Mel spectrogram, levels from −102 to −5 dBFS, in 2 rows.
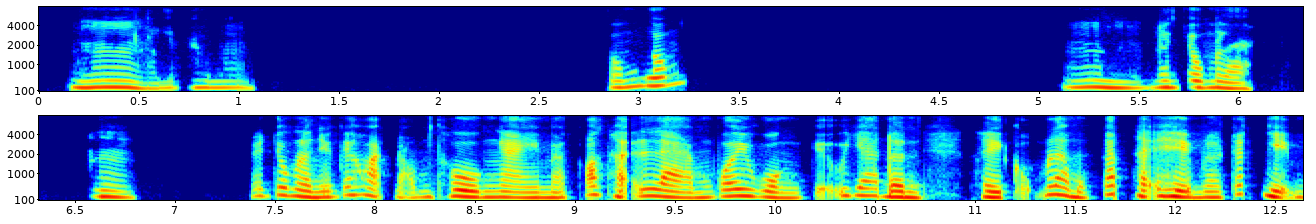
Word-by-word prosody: Ừm, 225 +1 +1
hỏi 190 +3 -11
thăm. 215 -1 -9 1.8
Cũng 230 +4 -5
đúng. 290 +6 0 1.9
Ừm, 220 -3 -2
nói 220 0 0
chung 220 -1 -2
là 200 -3 0 0.6
ừm, 205 -3 +1 0.6
nói 235 - -9
chung 265 -2 -1
là 210 - +5
những 195 0 +2
cái 275 +3 -4
hoạt 235 -4 -3
động 190 +2 -7
thường 205 -2 +4
ngày 185 -2 +1
mà 180 0 0
có 240 - -2
thể 215 -5 0
làm 195 -6 +2
quây 230 +1 +4
quần 190 -6 0
kiểu 215 - -10
gia 250 -1 -1
đình 200 -3 +6 0.3
thì 195 -2 +7
cũng 245 - -12
là 280 -2 +4
một 190 -4 0
cách 295 - 0
thể 215 - +1
hiện 200 -4 +6
là 190 - +1
trách 300 +4 -9
nhiệm 195 -3 +3
215 Hz, 180 wpm, -25 LUFS, 195-230 Hz, 1.9 s, thì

